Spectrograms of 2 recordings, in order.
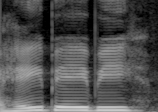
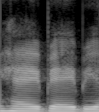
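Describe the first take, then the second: First: Mock American flirt. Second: Said in the usual way.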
